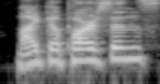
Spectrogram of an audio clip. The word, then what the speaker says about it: Micah Parsons: Yeah, and the Cowboys have Micah Parsons. Did I say it right? – It only took you 3 weeks.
